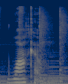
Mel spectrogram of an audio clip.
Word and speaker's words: Wacom: though I have to say it right so Wacom Wacom stique learn something new every day so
